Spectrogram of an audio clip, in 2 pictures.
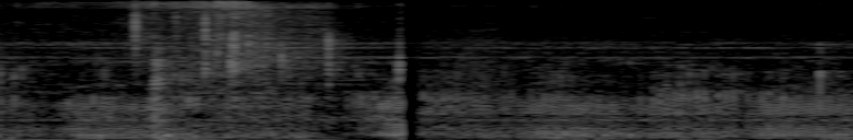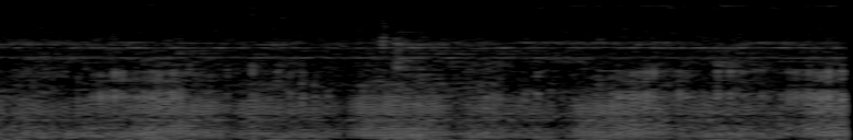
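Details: A kitten confuses its dad cat with its mom and looks to him for milk. Continuous deep purring rumbles throughout, interrupted by a brief rustle and a soft knock early on.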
